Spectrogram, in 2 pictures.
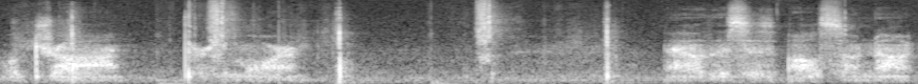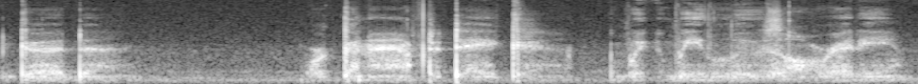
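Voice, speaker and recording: A person whispering ASMR-style commentary as the host of a card game channel, in a soft, unvoiced manner. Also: takes it slowly, long pauses, rough recording.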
